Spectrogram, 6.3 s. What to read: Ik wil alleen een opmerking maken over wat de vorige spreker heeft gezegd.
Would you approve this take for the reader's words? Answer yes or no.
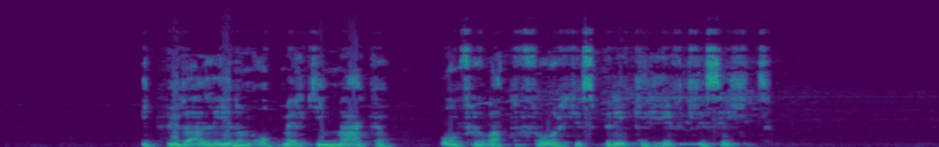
yes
